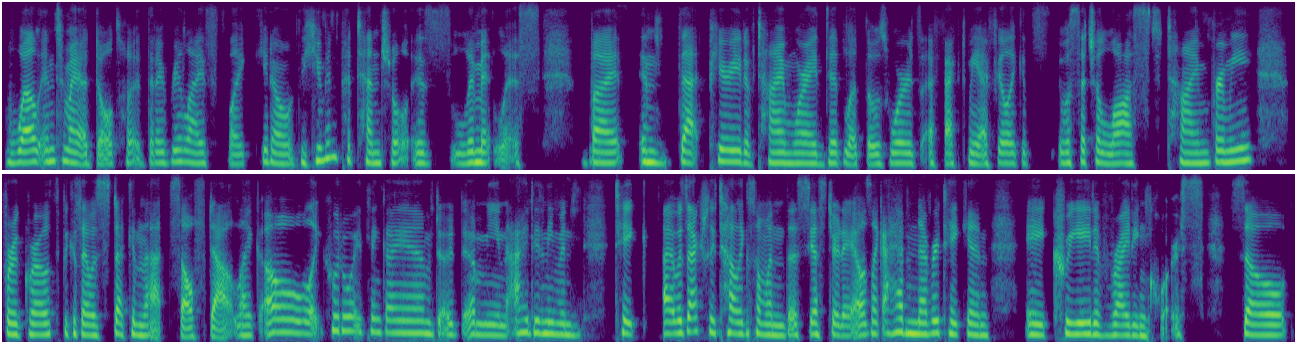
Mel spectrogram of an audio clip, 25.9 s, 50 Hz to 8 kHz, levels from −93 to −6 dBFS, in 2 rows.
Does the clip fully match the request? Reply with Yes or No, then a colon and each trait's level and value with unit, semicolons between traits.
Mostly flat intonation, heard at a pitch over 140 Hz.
Yes: narrow, 2.3 semitones; medium, 185 Hz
